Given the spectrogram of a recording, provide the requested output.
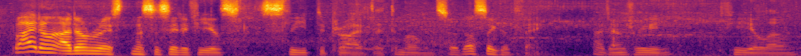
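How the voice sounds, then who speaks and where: A man speaks at a medium pitch and a very fast pace, with ordinary pitch variation, big swings in loudness and noticeable background noise. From Turkey. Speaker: gaming streamer. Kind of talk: live gameplay stream chat. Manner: casual, relaxed.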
